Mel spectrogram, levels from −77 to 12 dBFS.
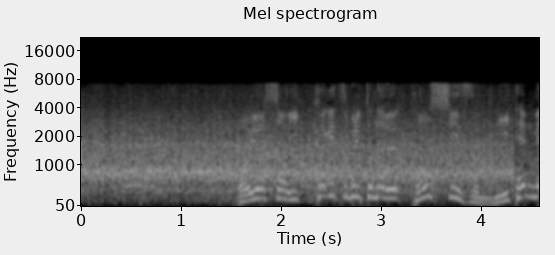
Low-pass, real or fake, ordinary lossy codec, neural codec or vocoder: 7.2 kHz; fake; none; vocoder, 44.1 kHz, 128 mel bands every 512 samples, BigVGAN v2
